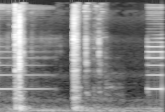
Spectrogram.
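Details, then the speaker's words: Chrysler/Dodge Grand Caravan that starts only sometimes: two sharp clicks a second apart over a steady dash chime, engine never turns over; power reaches starter, so starter is suspected bad; solenoid click, no crank. "if you get that click that power supply made it there all right it's just the starter at that point not not allowing you the starter to crank the engine over"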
